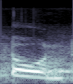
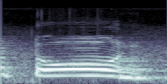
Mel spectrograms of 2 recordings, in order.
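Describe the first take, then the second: First: Said in the usual way. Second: टोन loud, with a long stretched vowel; spoken tone demo. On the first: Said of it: "अगर मैं इसको पढ़ रही हूँ". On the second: Shown as a demonstration. Teacher showing tone exists only in speech, टोन loudly drawn out. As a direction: stretch टोन right out and push it louder. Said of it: "लेकिन जब अगर मैं बोलूँगी तो".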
